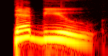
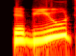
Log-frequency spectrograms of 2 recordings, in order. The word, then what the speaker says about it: debut: Correct pronunciation is डेब्यू, डेब्यूट नहीं, डेब्यू।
